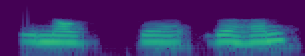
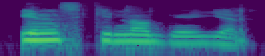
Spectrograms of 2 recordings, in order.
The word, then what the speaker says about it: ins Kino gehen: 8 Musik Horen, 9 Inogehen, 10 Lesen. Oke, good. Danke. Hanya sedikit kurang tepat pada pengucapan musik hören, lalu ins Kino gehen.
